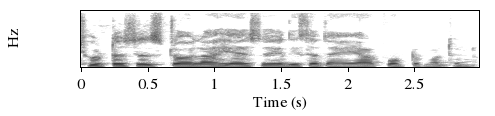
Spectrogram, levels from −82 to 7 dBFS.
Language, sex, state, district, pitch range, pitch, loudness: Marathi, female, Maharashtra, Sindhudurg, 165-180 Hz, 175 Hz, -22 LUFS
